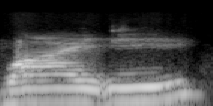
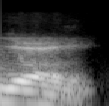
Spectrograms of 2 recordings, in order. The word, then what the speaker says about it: ye: uh bible word that's spelled y e and remember happy so it's it's ye not yay and but you know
